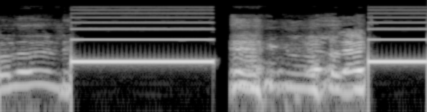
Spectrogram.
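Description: A steady, high-pitched censor beep sounds twice, each lasting under a second: once shortly after the start and again near the end, with talking in between. It is edited over the speech to bleep out words.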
